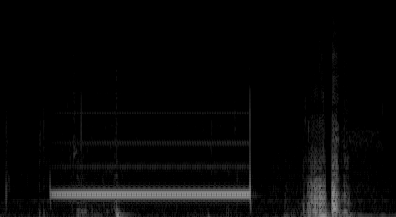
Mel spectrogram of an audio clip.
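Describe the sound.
A telephone call rings out as a single steady electronic tone held for about two seconds, then stops, followed by a short burst of faint, muffled noise.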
